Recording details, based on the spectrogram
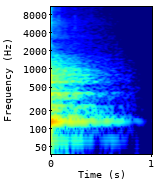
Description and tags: Recordings of different percussive sounds from abandoned small wave power plant. Tascam DR-100.
field-recording, hit, industrial, percussion, plastic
